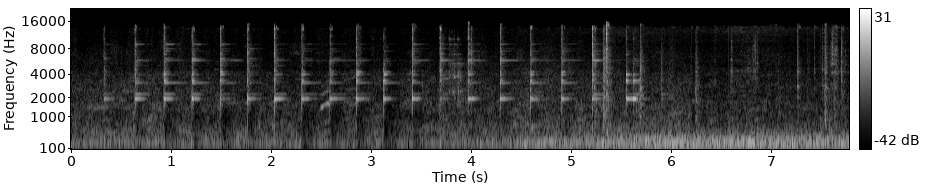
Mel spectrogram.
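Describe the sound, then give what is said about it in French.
An itinerant farrier hammers hot iron on an anvil at a mobile forge set up in a truck, in a quick, steady rhythm, about twenty ringing metallic blows, while a low mechanical rumble grows louder in the background. “Du coup, il faut se dépêcher de le travailler. Oui, absolument. C'est le dicton, faut battre le fer tant qu'il est chaud.”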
